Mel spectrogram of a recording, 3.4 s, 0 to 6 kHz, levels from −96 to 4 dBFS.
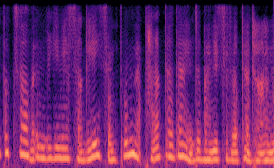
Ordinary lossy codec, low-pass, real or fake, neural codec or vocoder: none; 5.4 kHz; fake; codec, 16 kHz, 1 kbps, FreqCodec, smaller model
